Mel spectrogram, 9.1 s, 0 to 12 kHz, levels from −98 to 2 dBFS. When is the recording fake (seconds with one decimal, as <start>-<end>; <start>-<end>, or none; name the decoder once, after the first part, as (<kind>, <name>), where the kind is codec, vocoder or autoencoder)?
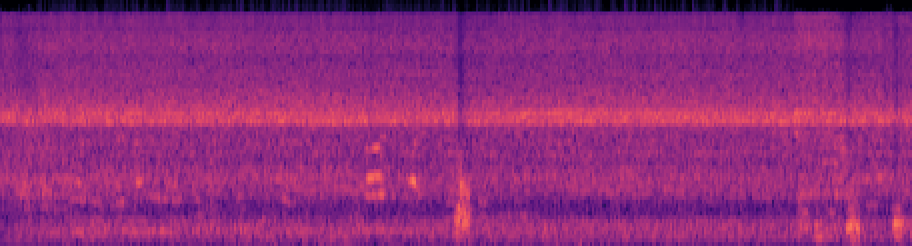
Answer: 0.0-0.7 (codec, SNAC)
